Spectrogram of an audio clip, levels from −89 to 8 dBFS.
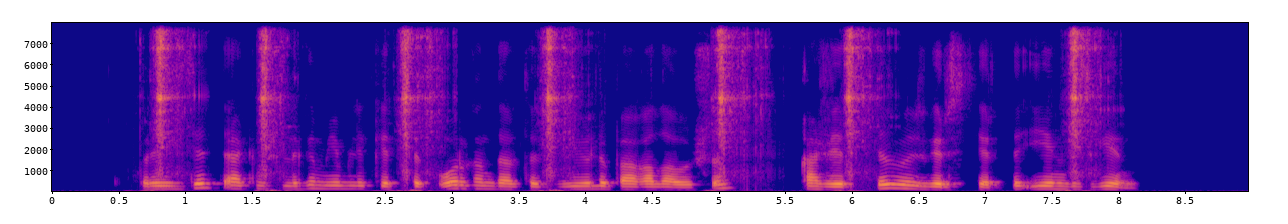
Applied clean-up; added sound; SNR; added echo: none; Rattle; 8 dB; none.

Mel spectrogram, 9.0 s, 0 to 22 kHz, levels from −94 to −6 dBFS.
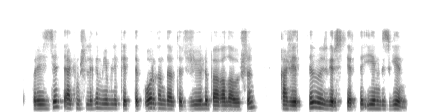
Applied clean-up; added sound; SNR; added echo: none; none; none; none.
